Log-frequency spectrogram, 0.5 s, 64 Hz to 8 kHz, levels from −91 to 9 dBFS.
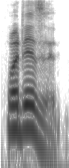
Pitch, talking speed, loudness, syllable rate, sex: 160 Hz, 345 wpm, -17 LUFS, 7.7 syllables/s, male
